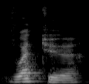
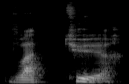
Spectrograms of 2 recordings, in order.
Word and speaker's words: voiture: So this is spelled V-O-I. The O-I there gives us wa, like in dois, which is spelled D-O-I-S. So the O-I again, they're giving us wa, voix, T-U, like the word for you, ture, R-E. And we end in that R sound.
